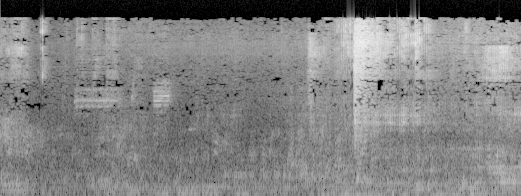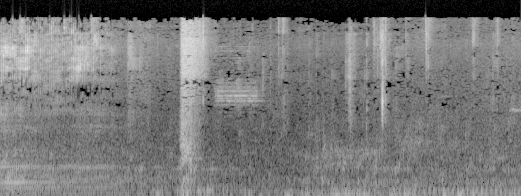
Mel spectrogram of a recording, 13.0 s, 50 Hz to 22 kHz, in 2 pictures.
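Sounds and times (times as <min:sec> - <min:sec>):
passing vehicles: 0:00.0 - 0:13.0.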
